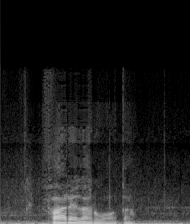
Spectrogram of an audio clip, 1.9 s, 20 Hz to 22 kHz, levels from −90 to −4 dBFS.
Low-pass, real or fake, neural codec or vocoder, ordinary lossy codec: 14.4 kHz; fake; autoencoder, 48 kHz, 128 numbers a frame, DAC-VAE, trained on Japanese speech; Opus, 16 kbps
